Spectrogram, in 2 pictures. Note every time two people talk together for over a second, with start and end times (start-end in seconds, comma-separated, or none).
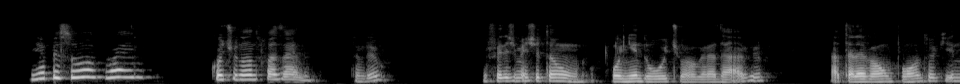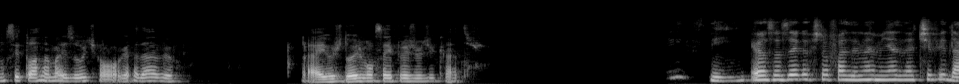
none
